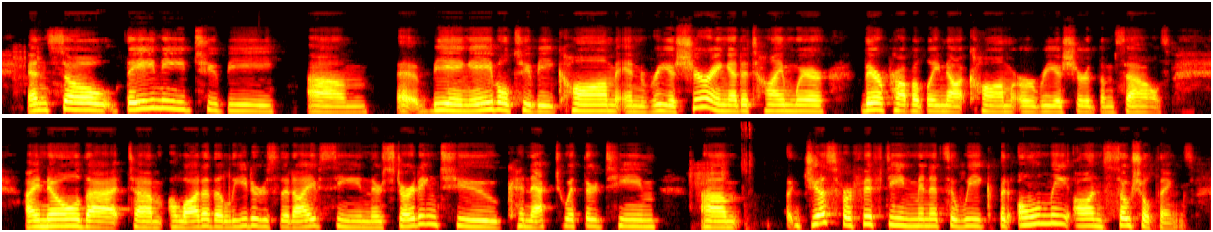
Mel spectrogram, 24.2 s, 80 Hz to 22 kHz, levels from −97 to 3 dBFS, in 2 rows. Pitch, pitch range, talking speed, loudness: 185 Hz, 170-205 Hz, 140 wpm, -18 LUFS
